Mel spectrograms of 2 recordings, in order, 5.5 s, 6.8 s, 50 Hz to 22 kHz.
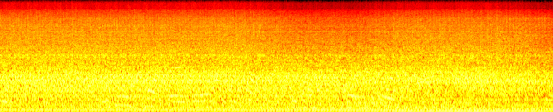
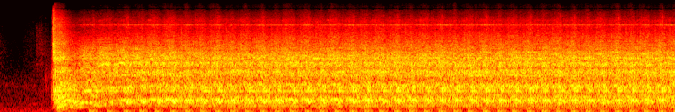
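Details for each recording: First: Restored 1993 Lombardini diesel generator, started on an old weak battery: loud, steady diesel clatter at an even idle with no misses or hunting; oil pressure light went out instantly, showing good oil pressure. Normal idle. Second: Restored 1993 Lombardini diesel generator cranked while injectors are bled: steady cranking about three and a half compressions a second, never catches; no diesel at injectors.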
